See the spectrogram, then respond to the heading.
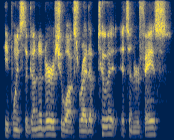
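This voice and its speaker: A man's voice: mid-range voice, moderate pace, a bit bright. A man reading screenplay stage directions aloud at a table read, in short, clipped phrases.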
